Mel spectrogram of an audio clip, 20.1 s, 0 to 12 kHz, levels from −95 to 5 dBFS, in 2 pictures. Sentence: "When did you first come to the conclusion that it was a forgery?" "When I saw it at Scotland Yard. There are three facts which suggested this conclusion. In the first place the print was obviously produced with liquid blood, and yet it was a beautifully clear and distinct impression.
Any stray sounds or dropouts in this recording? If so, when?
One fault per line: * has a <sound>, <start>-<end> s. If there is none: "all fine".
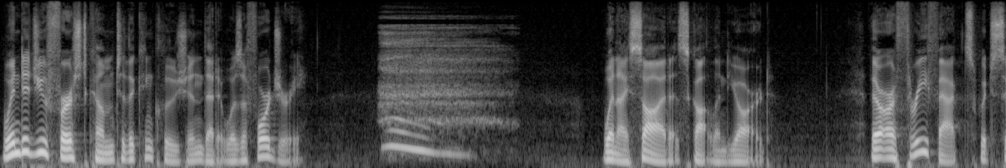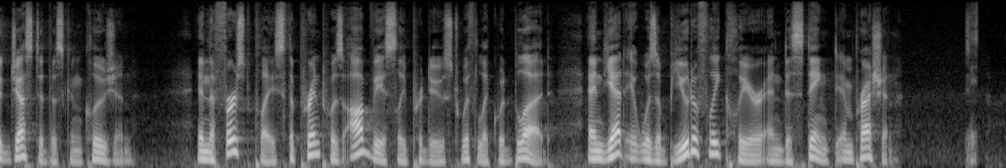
* has a sigh, 3.8-5.2 s
* has a laugh, 19.7-19.8 s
